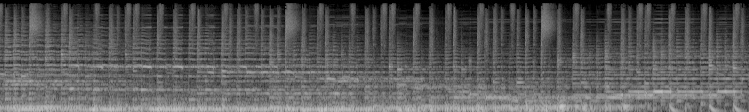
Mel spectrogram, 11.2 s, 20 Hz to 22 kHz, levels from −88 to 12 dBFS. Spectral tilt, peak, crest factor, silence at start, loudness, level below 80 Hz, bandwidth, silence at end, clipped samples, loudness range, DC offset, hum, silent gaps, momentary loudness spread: -4.5 dB/octave; -8 dBFS; 12 dB; 0 s; -21 LUFS; -30 dBFS; over 20 kHz; 0 s; under 0.1%; 2 LU; under 0.1%; none; none; 4 LU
